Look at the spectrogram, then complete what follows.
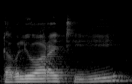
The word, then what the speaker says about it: write: in w r whereas w is silent w r i t e write w r a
